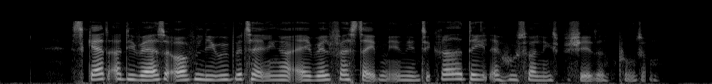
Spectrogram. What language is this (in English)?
Danish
